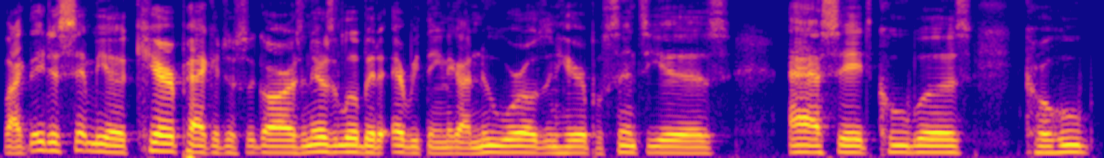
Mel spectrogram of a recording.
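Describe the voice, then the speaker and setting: A man's voice: medium pitch, steady tone, a little fast, clear, resonant tone, dry recording. A man in his twenties hosting a podcast, chatting casually and reading sponsor plugs loosely. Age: 20s. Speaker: podcast host.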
